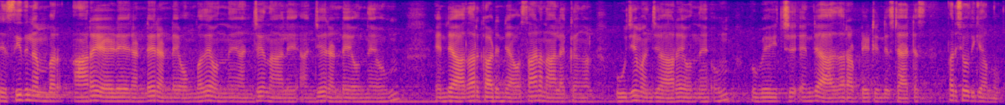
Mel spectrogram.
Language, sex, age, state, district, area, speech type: Malayalam, male, 18-30, Kerala, Thiruvananthapuram, rural, read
